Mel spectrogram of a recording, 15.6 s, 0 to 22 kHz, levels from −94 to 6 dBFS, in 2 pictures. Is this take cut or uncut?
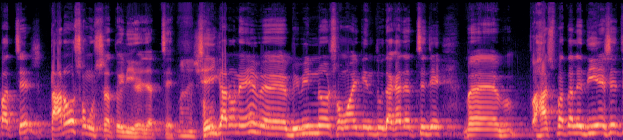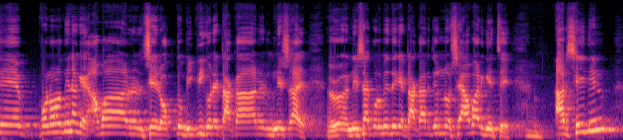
uncut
